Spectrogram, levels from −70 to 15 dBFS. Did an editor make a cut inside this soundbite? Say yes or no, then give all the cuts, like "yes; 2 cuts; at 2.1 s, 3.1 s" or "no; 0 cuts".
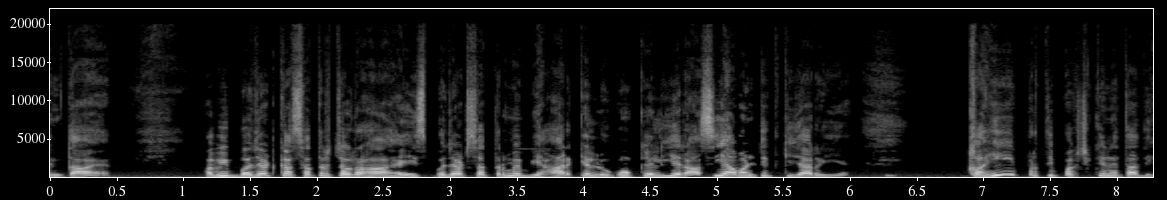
no; 0 cuts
